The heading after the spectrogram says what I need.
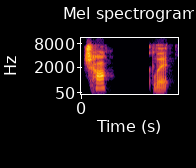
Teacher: we don't use the middle syllable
